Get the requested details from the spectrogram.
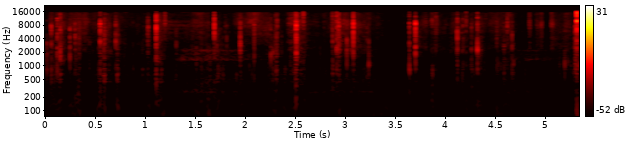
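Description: An empty, thin, yellow patterned plastic ice cream packaging shell is crinkled and scratched with long nails and fingertips. It makes a quiet, continuous crackle of bright, crisp crinkles. Many short, sharp snaps and ticks stand out and die away almost instantly.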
